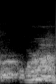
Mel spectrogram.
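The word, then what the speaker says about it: Οὐρανός: energy of sky the uranus is the sky god in greek or on this is the proper greek pronunciation and taurus is earth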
